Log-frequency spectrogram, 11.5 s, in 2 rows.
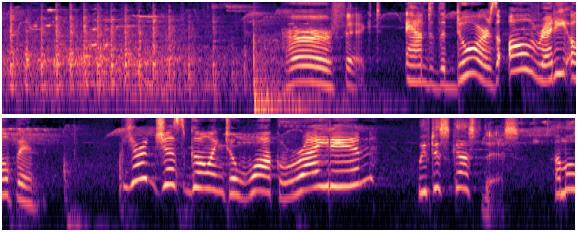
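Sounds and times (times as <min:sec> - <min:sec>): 
drawbridge being lowered: 0:00.0 - 0:04.4
speech: 0:02.9 - 0:06.2, 0:06.9 - 0:11.4.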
